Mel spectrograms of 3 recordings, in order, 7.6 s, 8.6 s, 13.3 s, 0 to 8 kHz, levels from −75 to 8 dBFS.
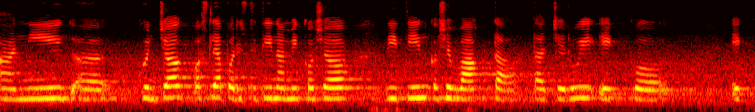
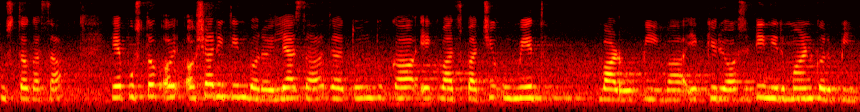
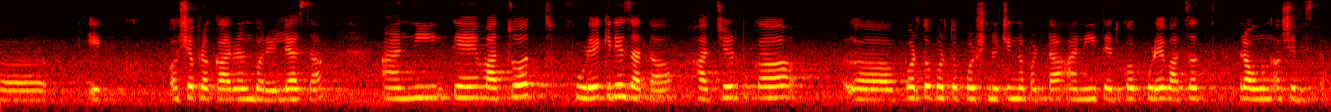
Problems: constant background noise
